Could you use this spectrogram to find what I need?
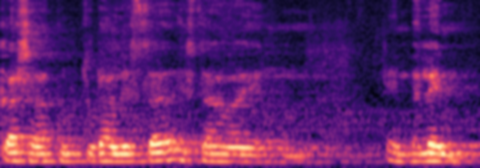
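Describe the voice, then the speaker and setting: Over noticeable background noise, a man with a fairly high voice speaks at a very slow pace. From Spain, Extremadura (Garrovillas). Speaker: author and former UNESCO administrator. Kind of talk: interview answer.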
